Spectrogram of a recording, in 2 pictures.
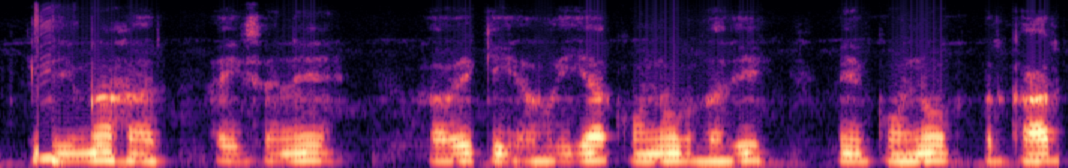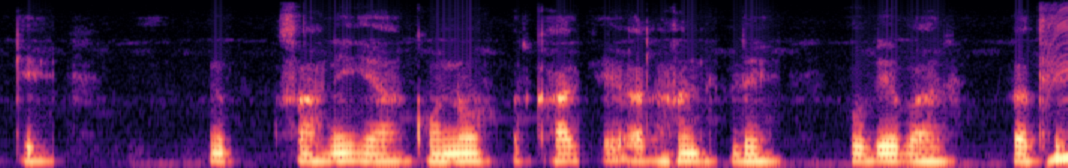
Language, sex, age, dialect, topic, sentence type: Chhattisgarhi, male, 18-24, Northern/Bhandar, banking, statement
